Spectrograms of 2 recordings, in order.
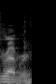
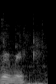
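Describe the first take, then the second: First: The first vowel is a short 'uh' sound. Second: The first vowel is a long 'oo' sound. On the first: The speaker calls it right. "it says rubber" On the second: The speaker calls it wrong. "not Ruber"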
